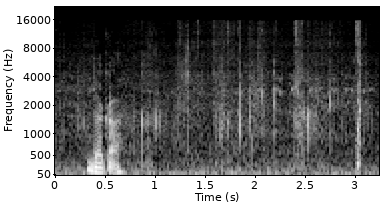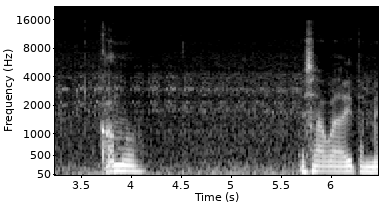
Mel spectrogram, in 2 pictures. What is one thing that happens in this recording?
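Footsteps crunch on wet gravel.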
